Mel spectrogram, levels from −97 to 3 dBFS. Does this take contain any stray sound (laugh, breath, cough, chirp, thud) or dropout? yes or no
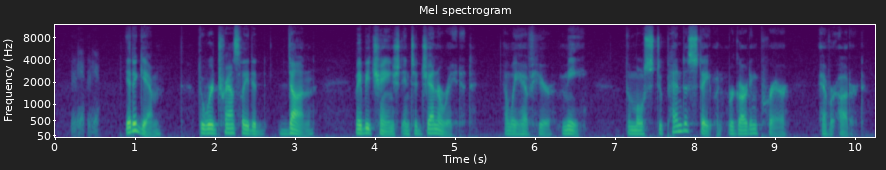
yes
